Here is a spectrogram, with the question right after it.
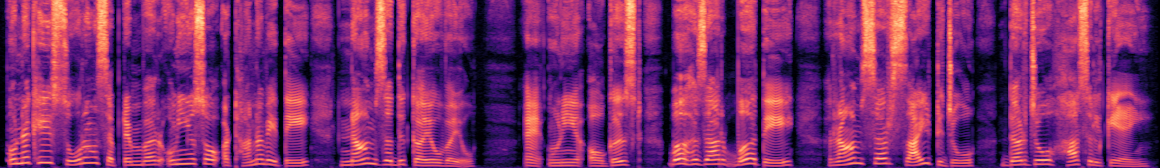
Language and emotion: Sindhi, neutral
